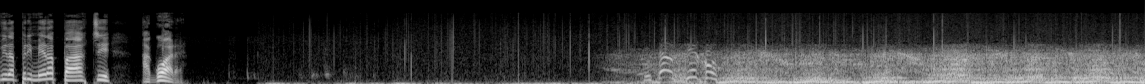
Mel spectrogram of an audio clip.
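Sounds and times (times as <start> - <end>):
speech: 0.0 - 1.9, 6.4 - 7.8
crackling noise: 1.6 - 11.4
racing car engine revving at a motor race: 6.0 - 11.4.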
